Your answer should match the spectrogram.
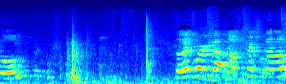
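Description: A dull thump about a second in as a dancer comes down out of a headstand onto a wooden studio floor, and a lighter knock a second later. Then women's voices talking.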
